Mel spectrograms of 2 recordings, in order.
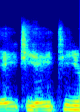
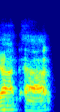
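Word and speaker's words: AT-AT: know apparently there was for some time debate over whether it's the atat or the at hat and lucasfilm made a statement that it is pronounced the way that it's read in a book so it is officially at and uh yeah i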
